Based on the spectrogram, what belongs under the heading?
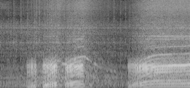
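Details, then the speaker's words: Husqvarna leaf blower, hard to start, started without choke: engine bursts in short sagging revs then climbs to a high held buzz; carburettor over-fuels on startup then underdelivers on throttle. "runs well we've got quite the situation with the carb first off it seems like it's giving too much fuel to the engine on Startup but after that it's not able to deliver the correct amount of fuel when squeezing the trigger either"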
